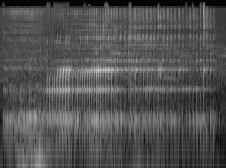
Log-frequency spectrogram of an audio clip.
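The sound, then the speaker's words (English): A hobgoblin lets out a long, loud burp that rumbles for about two seconds, deep and gurgling with a tonal drone, standing alone without any talking. “The hobgoblin you're talking to burps really loudly.”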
